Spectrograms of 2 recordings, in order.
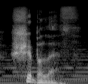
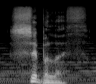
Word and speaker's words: Shibboleth: If identified as Ephraimites, they were asked to pronounce the word Shibboleth. However, due to their Egyptian heritage, they could not pronounce it correctly, using the form Sibboleth.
